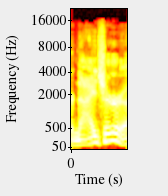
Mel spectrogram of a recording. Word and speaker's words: Niger: That is the news coming out from everyone's favorite country in the Sahel, Niger, or Niger, as most of my colleagues would pronounce it.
